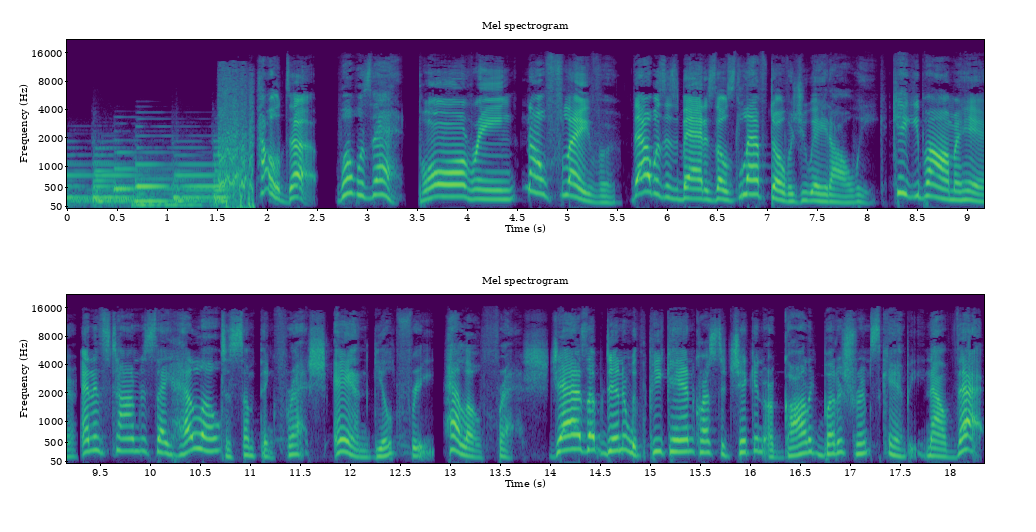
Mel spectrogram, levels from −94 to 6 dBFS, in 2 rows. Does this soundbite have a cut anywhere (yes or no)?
no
